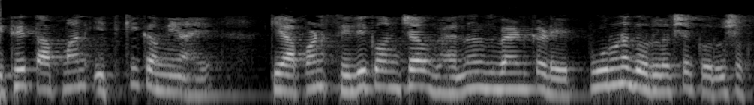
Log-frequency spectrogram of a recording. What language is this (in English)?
Marathi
